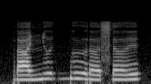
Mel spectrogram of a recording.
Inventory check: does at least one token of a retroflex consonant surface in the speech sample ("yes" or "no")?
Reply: no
